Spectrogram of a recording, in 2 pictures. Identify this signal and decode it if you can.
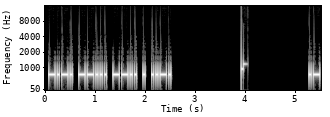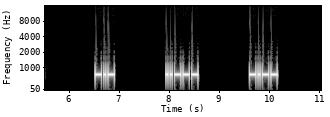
Morse code, heard as a keyed tone, about 28 wpm, spaced as for 13 wpm, 700 Hz. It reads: C7ZEF AK2Y
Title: USA Call Signs - 8x Character Spacing - 28wpm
